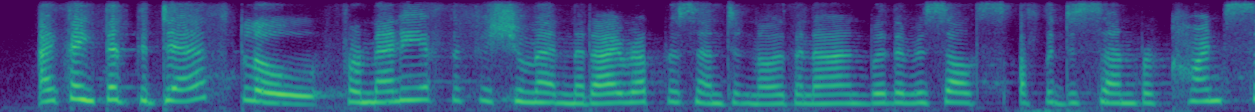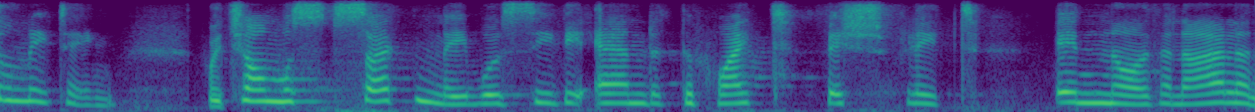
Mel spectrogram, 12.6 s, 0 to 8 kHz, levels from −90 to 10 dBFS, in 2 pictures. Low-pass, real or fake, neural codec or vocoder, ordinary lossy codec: 7.2 kHz; fake; codec, 16 kHz, 1 kbps, X-Codec, HuBERT features, trained on balanced general audio; Opus, 32 kbps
